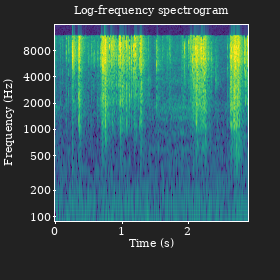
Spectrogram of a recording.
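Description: Crinkling and tearing of plastic wrap as the seal on a sealed deck of playing cards is broken open, a few sharp crackly bursts over a steady low rustle.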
